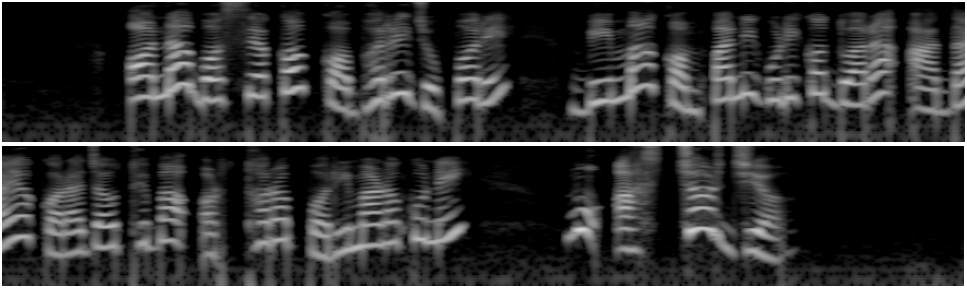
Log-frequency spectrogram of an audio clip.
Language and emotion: Odia, surprised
